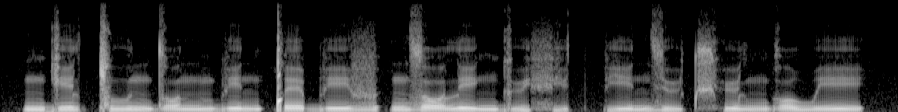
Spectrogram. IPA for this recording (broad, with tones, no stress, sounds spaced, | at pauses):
ŋ ɡ e˦ l ǀ u˦ n d ɔ˩ n m b e˧˩ n ǃ ɛ˦ b e˦ v | n z ɔ˥˩ l e˥˩ ŋ ɡ ʉ˩˧˩ fʲ ʉ˨˩˦ t pʲ e˩˧˩ n z ʉ˥˩ t͡ʃʰ ʏ˥˩ l ŋ ɡ ɔ˩˧˩ w e˩˧˩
